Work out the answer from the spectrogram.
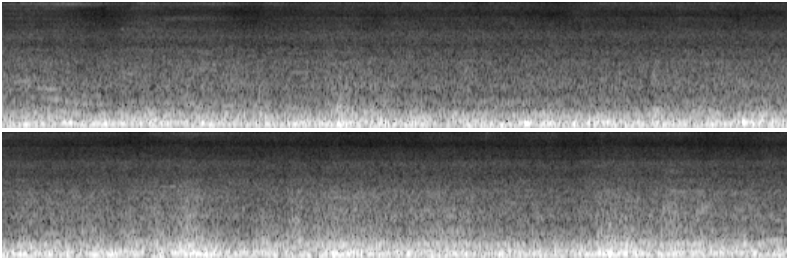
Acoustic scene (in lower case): subway train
